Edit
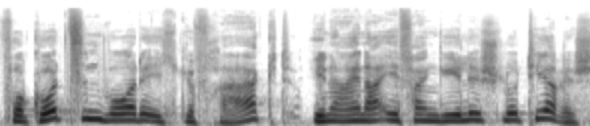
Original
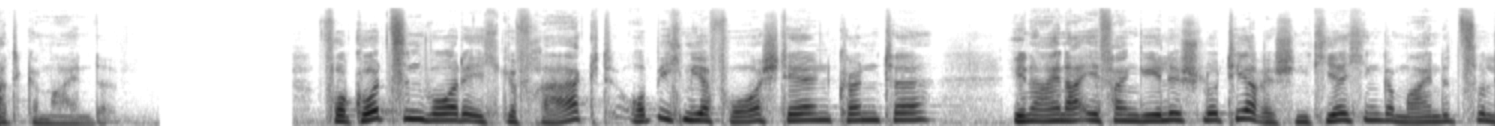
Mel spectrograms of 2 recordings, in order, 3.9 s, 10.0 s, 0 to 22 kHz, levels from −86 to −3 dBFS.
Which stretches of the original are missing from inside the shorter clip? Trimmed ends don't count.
4.1 s to 6.7 s

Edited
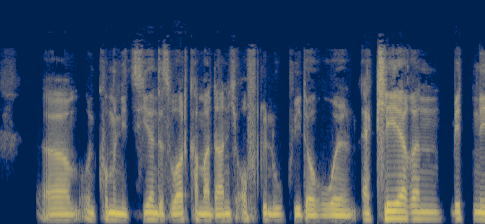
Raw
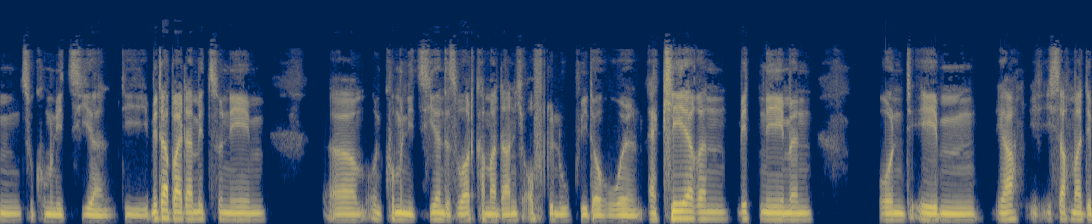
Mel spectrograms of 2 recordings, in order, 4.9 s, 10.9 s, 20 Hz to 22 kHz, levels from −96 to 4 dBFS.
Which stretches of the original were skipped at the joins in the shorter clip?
none

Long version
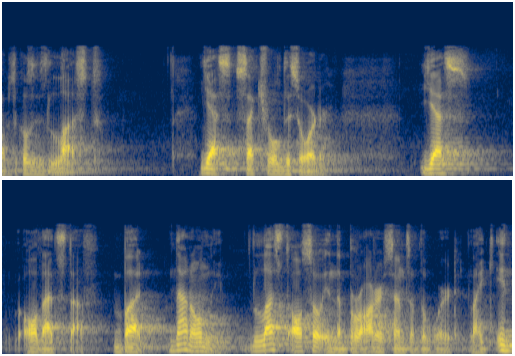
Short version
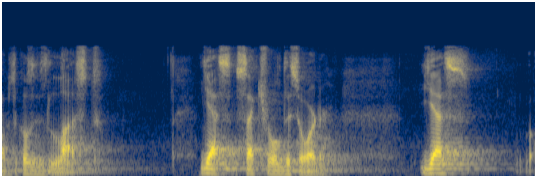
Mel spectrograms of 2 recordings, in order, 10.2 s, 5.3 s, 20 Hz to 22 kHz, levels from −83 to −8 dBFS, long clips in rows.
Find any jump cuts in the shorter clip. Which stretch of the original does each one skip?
none

